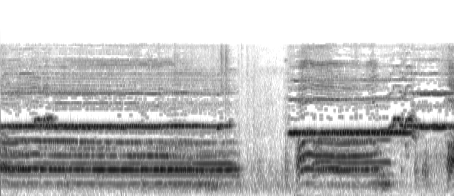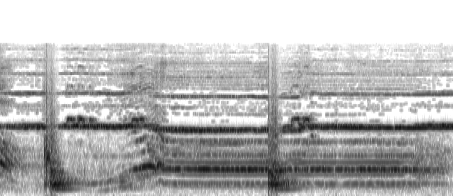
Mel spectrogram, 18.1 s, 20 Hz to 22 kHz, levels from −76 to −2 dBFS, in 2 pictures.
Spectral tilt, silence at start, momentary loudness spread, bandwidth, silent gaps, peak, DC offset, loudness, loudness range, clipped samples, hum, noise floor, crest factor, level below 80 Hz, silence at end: -3 dB/octave; 0 s; 3 LU; 9 kHz; none; -2 dBFS; under 0.1%; -12 LUFS; 3 LU; under 0.1%; none; -42 dBFS; 12 dB; -58 dBFS; 0 s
